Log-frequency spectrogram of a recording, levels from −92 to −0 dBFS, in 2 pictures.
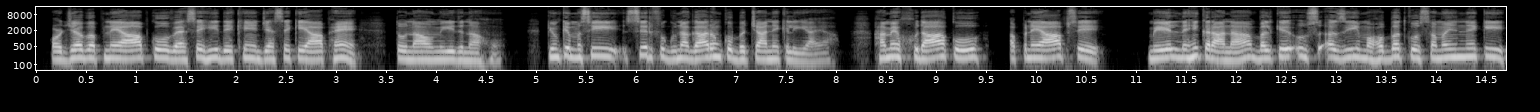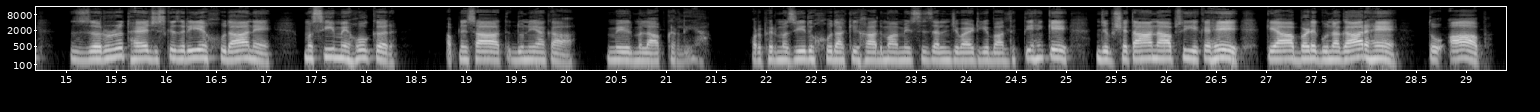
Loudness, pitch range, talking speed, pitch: -23 LUFS, 155-185 Hz, 180 wpm, 170 Hz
